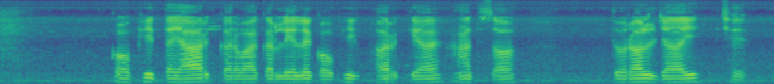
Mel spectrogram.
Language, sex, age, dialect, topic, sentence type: Maithili, male, 18-24, Bajjika, agriculture, statement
